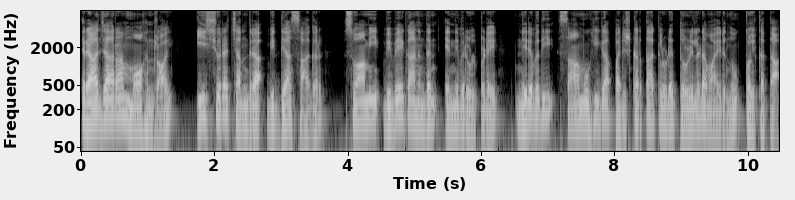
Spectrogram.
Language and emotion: Malayalam, neutral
